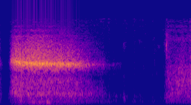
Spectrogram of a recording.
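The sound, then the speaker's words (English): A slow exhale through the mouth, like a gentle wind, during a relaxation breathing exercise: one soft, breathy whoosh lasting about a second and a half that steadily fades away, followed by silence. “Then you'll let the air out through your mouth when I say relax, as though a gentle wind were blowing, so that it sounds like this.”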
